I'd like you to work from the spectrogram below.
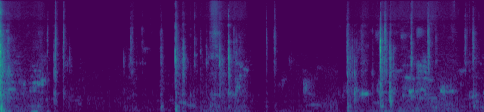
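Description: Bursts of key clicks on a computer keyboard while typing Bangla text with Bijoy, quiet and close, arriving in short irregular clusters separated by near-silent pauses.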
